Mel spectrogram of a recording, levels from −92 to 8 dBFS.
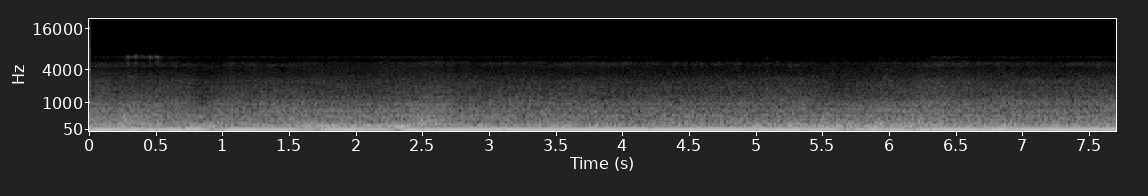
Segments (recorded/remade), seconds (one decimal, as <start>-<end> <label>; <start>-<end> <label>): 0.0-4.2 remade; 4.2-6.3 recorded; 6.3-7.7 remade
